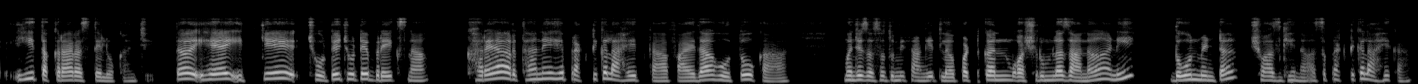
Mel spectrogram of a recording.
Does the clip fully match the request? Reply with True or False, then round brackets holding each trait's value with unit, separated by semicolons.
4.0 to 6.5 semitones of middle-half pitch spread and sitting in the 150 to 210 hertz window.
True (4.3 semitones; 205 Hz)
